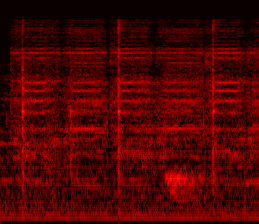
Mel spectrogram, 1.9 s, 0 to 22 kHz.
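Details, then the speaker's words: Clicking in an RC helicopter T700 tail rotor assembly, four sharp dry clicks as the tail is rocked by hand; no gear slop or shaft sliding, servo arm stiff with no slop, looseness elsewhere in the assembly. "see there's a there's a clicking sound and it's not there's no slop here in between the gears there's no SL slop so the the shaft isn't SL sliding up and down"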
